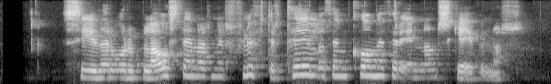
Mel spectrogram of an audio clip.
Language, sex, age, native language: Icelandic, female, 30-39, Icelandic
